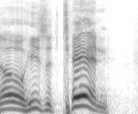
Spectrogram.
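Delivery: loud, high, slow yell. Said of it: "I yelled out".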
